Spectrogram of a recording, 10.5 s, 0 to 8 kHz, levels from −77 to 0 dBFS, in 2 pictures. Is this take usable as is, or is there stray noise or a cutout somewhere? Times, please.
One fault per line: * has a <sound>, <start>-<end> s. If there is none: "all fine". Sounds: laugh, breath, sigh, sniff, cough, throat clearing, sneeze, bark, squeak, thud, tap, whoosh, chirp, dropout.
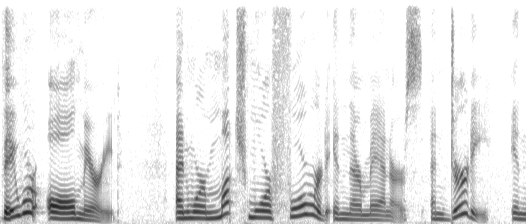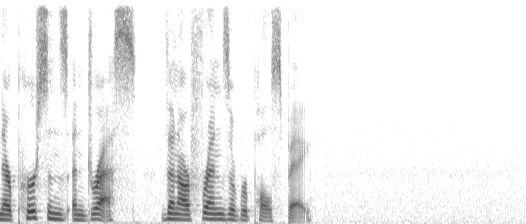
all fine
